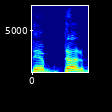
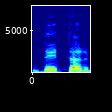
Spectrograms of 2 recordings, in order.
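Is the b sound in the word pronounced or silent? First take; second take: pronounced; silent. First: The b sound is pronounced in the middle. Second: The b sound is left out in the middle. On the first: "लिखते हैं डेब्टर" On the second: "पढ़ते हैं डेटर, बी silent रहता है"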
